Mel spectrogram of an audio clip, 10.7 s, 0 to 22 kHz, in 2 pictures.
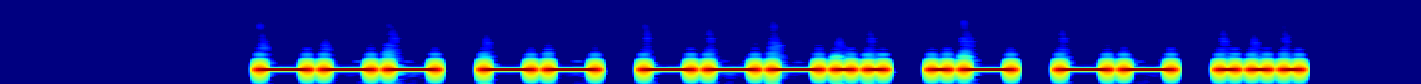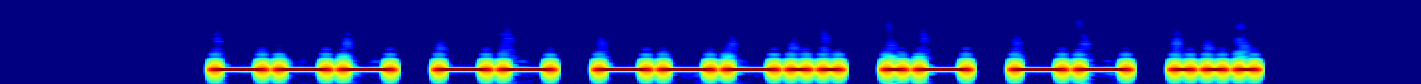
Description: Morse code, heard as a keyed tone, about 20 wpm, 700 Hz. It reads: OM8AMS OM8AMS
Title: DXCC-100 Call Signs - 6 Characters - Repeated 3x - 20wpm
